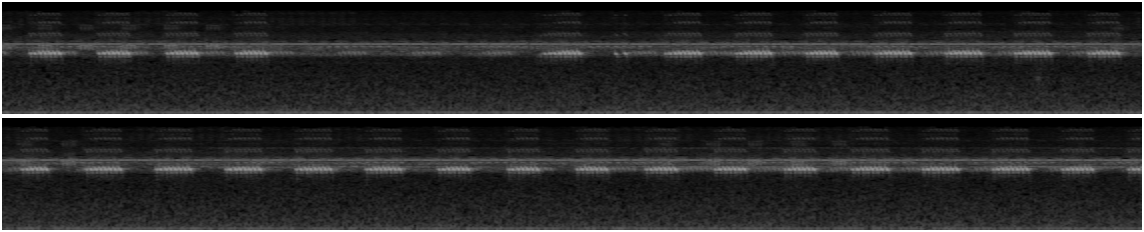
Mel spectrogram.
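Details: Autumn grass insects calling late at night in Changnyeong, South Korea, a loud high chirp pulsing about three times a second in a steady rhythm, brief pause early on, over a continuous shrill insect drone and faint low hum.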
